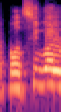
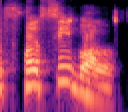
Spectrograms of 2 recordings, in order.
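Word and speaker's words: possible: এটা পসিবল বলা যাবে না। এটা বলতে হবে ফসিবল। বলতে পিকে বলতে হবে।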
